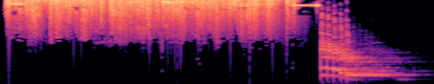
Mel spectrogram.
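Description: Slot machine sound effect: a bright metallic jingling of coins pouring out for about three seconds, then a short pitched chime of several notes that rings out and fades.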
